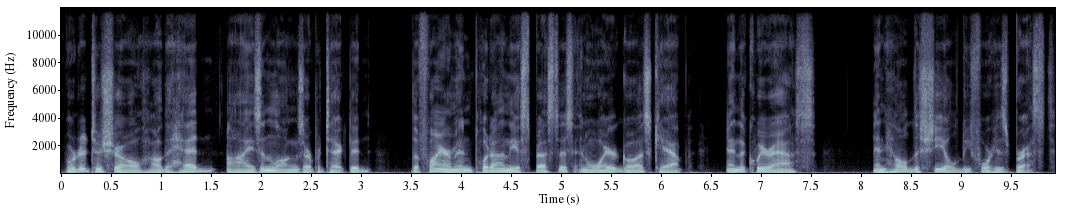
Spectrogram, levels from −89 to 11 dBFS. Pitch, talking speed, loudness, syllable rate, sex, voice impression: 105 Hz, 195 wpm, -16 LUFS, 5.2 syllables/s, male, very masculine, very adult-like, thick, slightly muffled, cool, intellectual, slightly calm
